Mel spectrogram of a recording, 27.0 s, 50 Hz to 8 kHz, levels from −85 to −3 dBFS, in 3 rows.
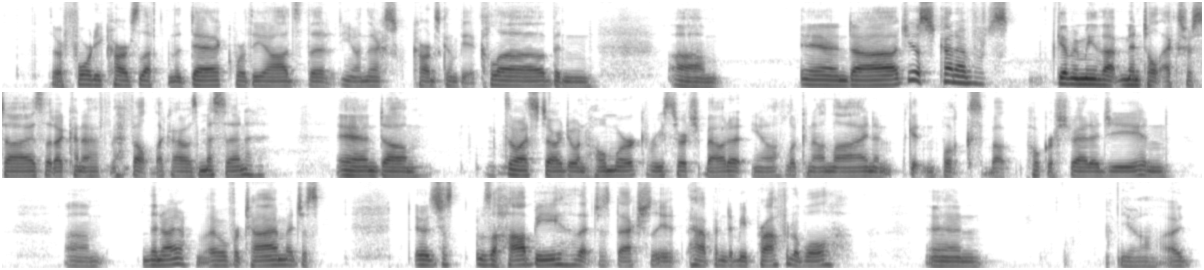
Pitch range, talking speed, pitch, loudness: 110-125 Hz, 205 wpm, 115 Hz, -33 LUFS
